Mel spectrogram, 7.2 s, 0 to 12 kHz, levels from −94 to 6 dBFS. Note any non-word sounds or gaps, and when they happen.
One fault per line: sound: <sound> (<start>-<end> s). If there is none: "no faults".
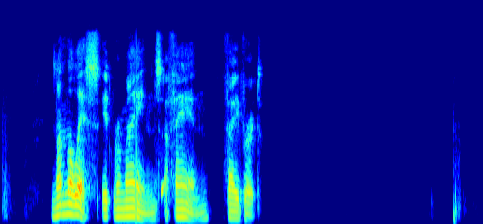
no faults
